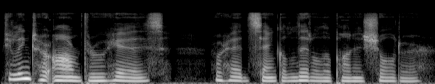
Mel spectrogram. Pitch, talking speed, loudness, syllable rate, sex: 170 Hz, 195 wpm, -17 LUFS, 4.9 syllables/s, female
